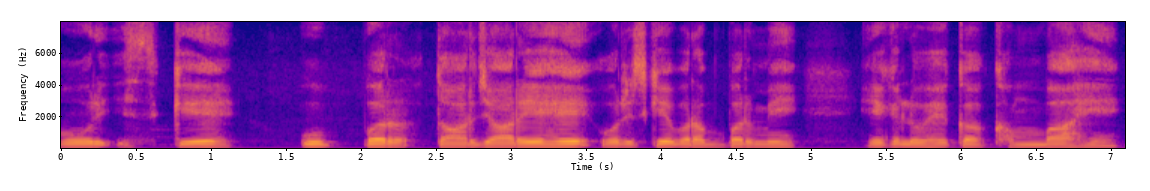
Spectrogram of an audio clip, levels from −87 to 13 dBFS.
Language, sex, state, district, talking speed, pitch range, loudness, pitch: Hindi, male, Uttar Pradesh, Saharanpur, 135 wpm, 135-145 Hz, -18 LUFS, 140 Hz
